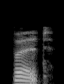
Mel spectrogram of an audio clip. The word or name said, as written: but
